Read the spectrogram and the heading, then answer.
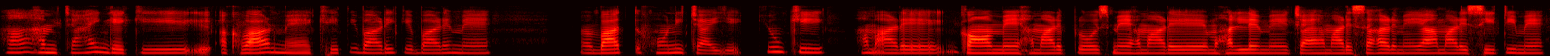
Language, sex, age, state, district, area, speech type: Urdu, female, 18-30, Bihar, Saharsa, rural, spontaneous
